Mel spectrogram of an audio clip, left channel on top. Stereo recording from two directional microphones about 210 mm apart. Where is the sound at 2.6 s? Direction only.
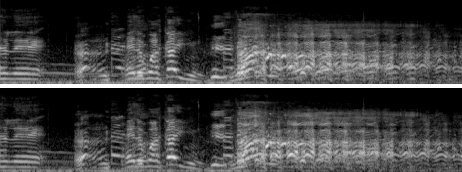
40° right (ahead or behind).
